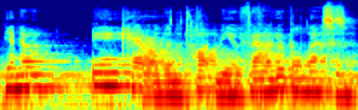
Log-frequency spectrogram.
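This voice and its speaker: A woman voicing a coldly sardonic female artificial intelligence in a video game, speaking in a measured, deadpan, condescending way. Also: low voice. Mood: coolly sincere, dry. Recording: roomy long reverb under game music.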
